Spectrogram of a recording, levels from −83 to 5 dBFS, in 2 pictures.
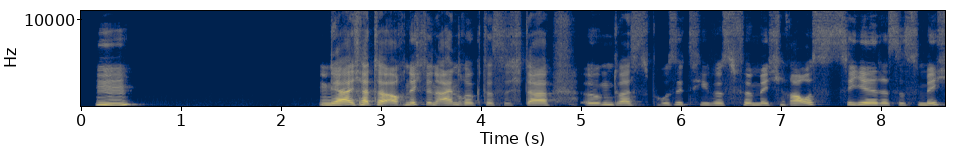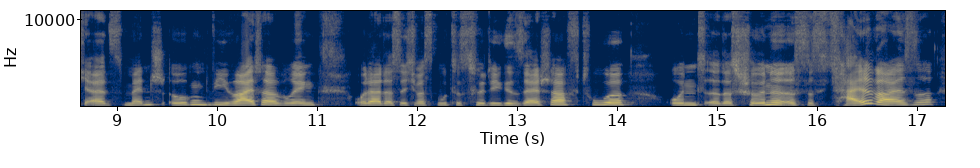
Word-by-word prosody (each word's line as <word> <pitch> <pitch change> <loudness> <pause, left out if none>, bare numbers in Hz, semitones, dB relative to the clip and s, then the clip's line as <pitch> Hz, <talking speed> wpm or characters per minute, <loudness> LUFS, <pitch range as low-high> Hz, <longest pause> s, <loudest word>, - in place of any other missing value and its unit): Mhm. 205 +2 -1 1.8
Ja, 180 +3 +6
ich 215 0 0
hatte 200 0 +5
auch 190 0 +3
nicht 210 +1 -3
den 200 - -3
Eindruck, 195 +1 -1
dass 190 0 -10
ich 180 -1 -16
da 185 -1 +2 0.3
irgendwas 190 -2 -5
Positives 190 0 -11
für 195 -2 -5
mich 180 0 -8
rausziehe, 205 +3 0
dass 190 0 -7
es 185 0 -13
mich 190 +3 -4
als 180 -1 -2
Mensch 190 +4 -6
irgendwie 200 0 -3
weiterbringt 190 0 +3 0.3
oder, 185 0 +2
dass 175 0 -3
ich 185 0 -6
was 185 0 -6
Gutes 190 -1 -11
für 185 -2 -4
die 180 0 -5
Gesellschaft 175 +5 +1
tue 210 -1 +1 0.4
und, 190 +1 -3
äh, - - -3
das 185 0 -2
Schöne 205 +3 +2
ist, 200 -1 -2
dass 180 -1 -9
ich - - -21
teilweise 215 - +4
190 Hz, 140 wpm, -21 LUFS, 185-205 Hz, 1.8 s, Ja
